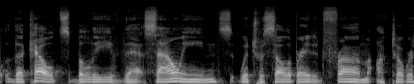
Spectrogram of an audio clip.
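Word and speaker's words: Samhain: if you see it you probably think oh Sam Hayne which is how I've always pronounced it uh but is it's pronounced saen it's a Gaelic celebration that would happen at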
